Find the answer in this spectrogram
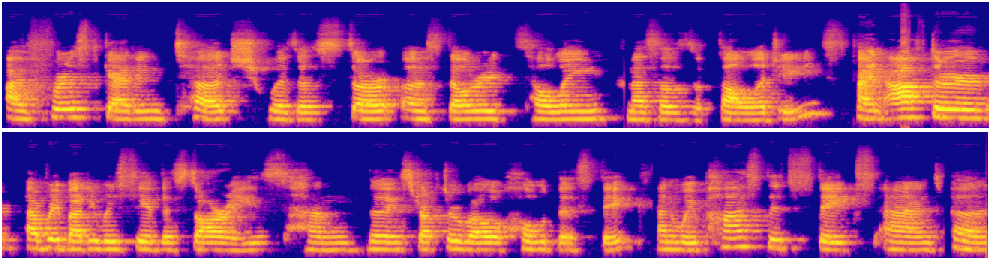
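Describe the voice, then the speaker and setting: A young woman from China speaks English with a Chinese accent. She tells her own story as a graduate student, pausing and restarting words as she goes. Her voice is at an ordinary pitch for a woman. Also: fairly bright tone, rough recording. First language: Mandarin Chinese. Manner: halting, with frequent restarts and self-corrections. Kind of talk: personal storytelling.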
